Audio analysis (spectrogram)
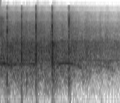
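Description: A short run of sharp, evenly spaced claps at a hockey fan report, five distinct hand claps close to the microphone over a constant background roar of arena crowd noise.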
